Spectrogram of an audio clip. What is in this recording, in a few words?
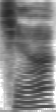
"ciann5", taiwanese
